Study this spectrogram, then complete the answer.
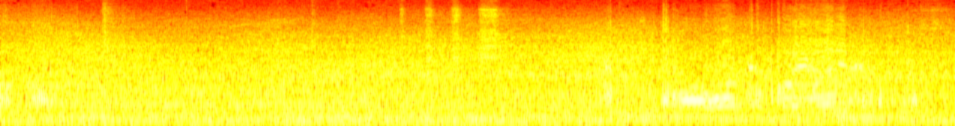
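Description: A jet airliner's engines roar steadily as it rolls along a runway outdoors.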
